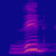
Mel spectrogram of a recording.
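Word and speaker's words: with: This, विद, कई लोग इसको विथ बोलते हैं, विथ। विथ वॉज a wrong pronunciation of this word, that is विद।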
